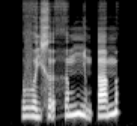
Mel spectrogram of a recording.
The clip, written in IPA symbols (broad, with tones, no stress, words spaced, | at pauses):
və˧˩jxə̰ː˧˨hə˨˦m ɲə̰˧˨mʔa˨˦m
